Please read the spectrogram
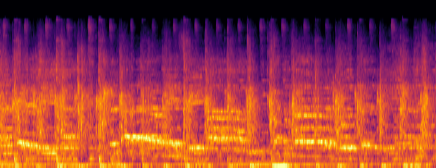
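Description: A group of men singing a song together and clapping in time.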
